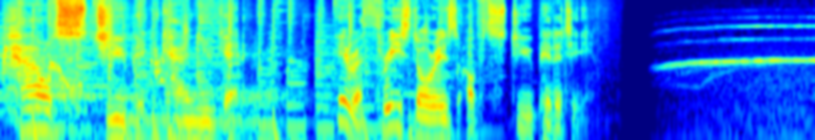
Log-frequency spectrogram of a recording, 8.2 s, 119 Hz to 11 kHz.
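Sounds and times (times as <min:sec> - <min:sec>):
speech: 0:00.2 - 0:02.5, 0:03.4 - 0:06.0
police car siren wailing: 0:06.5 - 0:08.1.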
